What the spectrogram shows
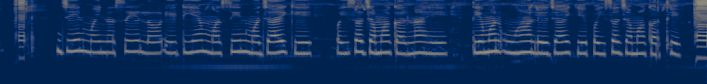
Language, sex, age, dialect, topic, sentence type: Chhattisgarhi, female, 18-24, Northern/Bhandar, banking, statement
